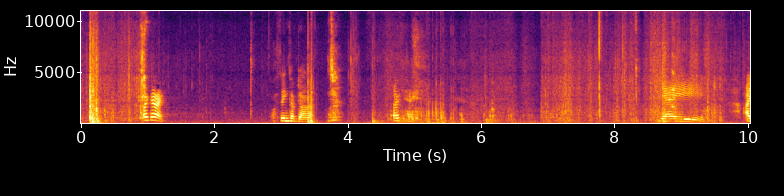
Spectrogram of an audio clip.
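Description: Bubble wrap and packing rustle and crinkle.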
